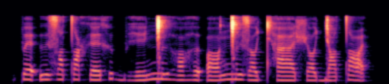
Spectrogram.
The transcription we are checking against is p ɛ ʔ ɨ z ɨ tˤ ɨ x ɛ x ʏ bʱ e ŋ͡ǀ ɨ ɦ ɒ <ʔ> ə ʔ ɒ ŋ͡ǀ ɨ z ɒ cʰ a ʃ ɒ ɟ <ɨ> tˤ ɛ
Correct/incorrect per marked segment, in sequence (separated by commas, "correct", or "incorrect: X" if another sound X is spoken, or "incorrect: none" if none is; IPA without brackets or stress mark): incorrect: ɦ, correct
